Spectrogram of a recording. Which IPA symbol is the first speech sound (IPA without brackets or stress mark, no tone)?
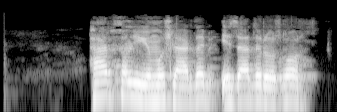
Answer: h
